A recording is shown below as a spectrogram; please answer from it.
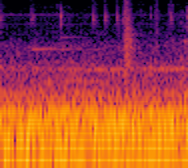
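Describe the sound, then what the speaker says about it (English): A truck engine idles nearby, a steady low diesel rumble that drones continuously through the short stretch, with faint clinks over it. "Sorry if you can hear the truck idling."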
